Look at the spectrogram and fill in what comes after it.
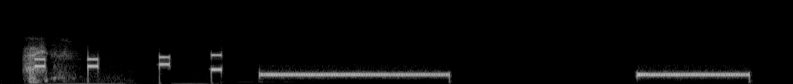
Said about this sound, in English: Now we're going to dial the number.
